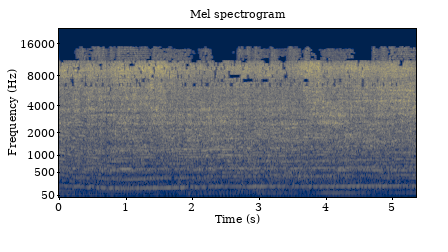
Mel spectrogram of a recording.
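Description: Several old cars' engines revving hard together as the pack pulls away from a standing start at the flag.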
